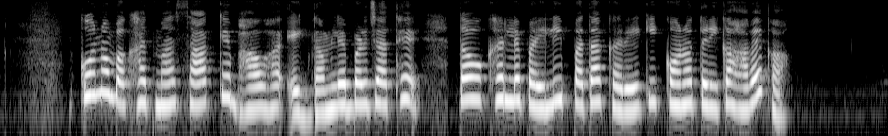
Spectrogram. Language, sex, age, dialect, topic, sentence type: Chhattisgarhi, female, 31-35, Central, agriculture, question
